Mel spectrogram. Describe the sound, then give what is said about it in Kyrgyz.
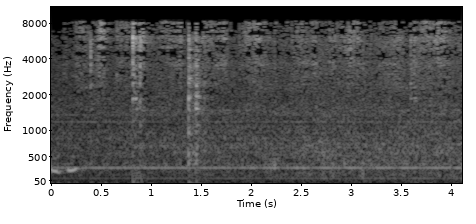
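A mixture is stirred by hand in a pot, producing soft scraping and a few sharp clinks of utensil against metal. A steady background hum runs underneath throughout. “15 мүнөт бир орундан жылбай дабылсын деп аралаштырсаң, колдорум аябай талып кетет экен”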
